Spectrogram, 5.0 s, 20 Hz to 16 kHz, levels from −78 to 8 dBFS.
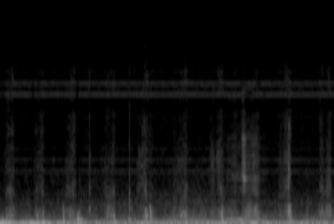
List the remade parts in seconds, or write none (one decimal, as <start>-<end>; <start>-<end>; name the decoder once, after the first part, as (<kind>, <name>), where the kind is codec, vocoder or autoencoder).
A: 3.4-4.0 (vocoder, BigVGAN v2)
